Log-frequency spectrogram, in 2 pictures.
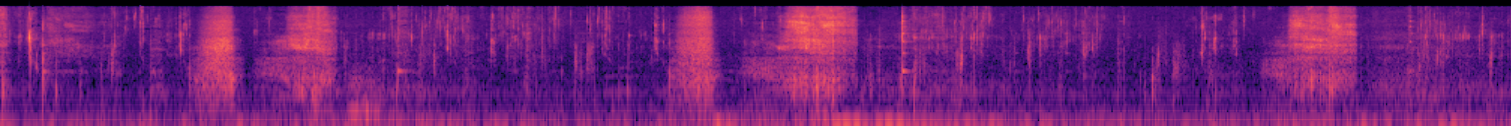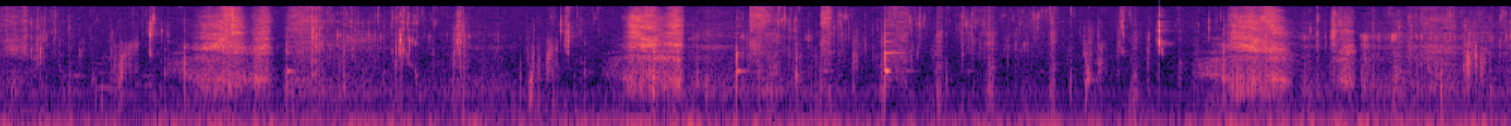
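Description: Close-miked chewing of mouthfuls of tomato-and-egg fried rice, with wet mouth clicks. Every few seconds there is a longer scraping sound as a wooden spoon or chopsticks scoop rice from the bowl.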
